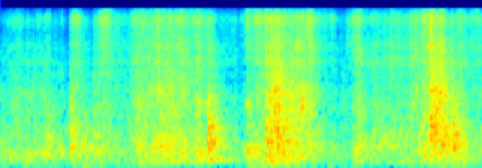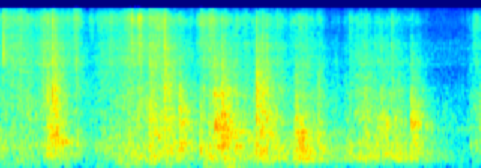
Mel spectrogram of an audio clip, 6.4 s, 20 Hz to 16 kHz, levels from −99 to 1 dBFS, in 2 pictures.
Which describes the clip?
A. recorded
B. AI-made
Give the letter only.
A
